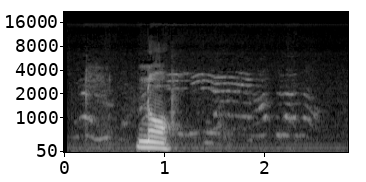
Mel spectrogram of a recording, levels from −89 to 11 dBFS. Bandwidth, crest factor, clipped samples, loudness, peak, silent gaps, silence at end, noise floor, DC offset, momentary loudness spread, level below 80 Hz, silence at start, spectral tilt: 15.5 kHz; 20 dB; under 0.1%; -16 LUFS; -2 dBFS; none; 0.55 s; -47 dBFS; under 0.1%; 25 LU; -54 dBFS; 0.2 s; -8.5 dB/octave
